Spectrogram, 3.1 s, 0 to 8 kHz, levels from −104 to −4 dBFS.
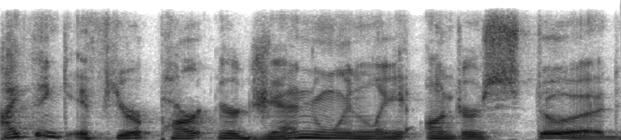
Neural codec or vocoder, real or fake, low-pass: none; real; 7.2 kHz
